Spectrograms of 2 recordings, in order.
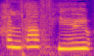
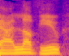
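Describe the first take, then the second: First: Mock adoring falsetto; very high, hammed-up declaration of love; gushing fan. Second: Said in the usual way. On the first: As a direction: squeak it like a starstruck fan. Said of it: "I didn't actually say, "I love you". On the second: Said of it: "I didn't actually say".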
